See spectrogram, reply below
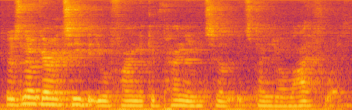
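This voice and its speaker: A man's voice: a little high, fairly quick, a little mellow, close to an everyday voice. A man playing a courtly, possessive demon in an ASMR roleplay, speaking in formal, genteel phrases. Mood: seductive, possessive. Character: suave, courtly male demon coveting a lonely person's heart. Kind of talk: ASMR roleplay, scripted dramatic monologue. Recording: very echoey, distant, clearly noisy ambience.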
